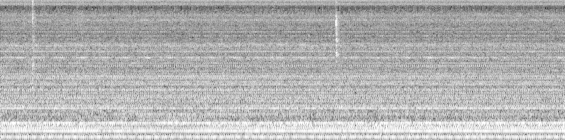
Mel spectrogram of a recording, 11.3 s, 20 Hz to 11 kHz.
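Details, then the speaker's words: Bosch WFP3300 washer after new bearings, door seal, RFI suppressors and house RCD replacement, citric acid test wash with rags: apparently the 1600 rpm spin, steady even hum and whir, no thumping or grinding; slight panel rattle suspected; normal spin. "This must be the 1600 spin because it's not going to do much more. Unless it goes up a tiny bit more for the last minute."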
